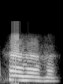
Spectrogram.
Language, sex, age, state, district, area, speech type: Kannada, male, 18-30, Karnataka, Uttara Kannada, rural, conversation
